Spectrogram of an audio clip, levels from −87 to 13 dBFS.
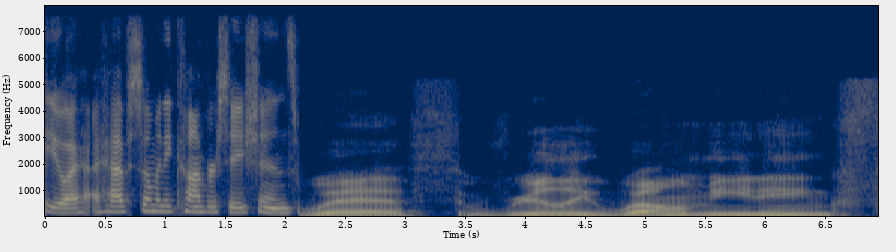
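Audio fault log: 2.12–6.95 s: wrong sample rate. The speech drops to one third speed and 19 semitones lower, which fits 48 kHz audio played at 16 kHz without conversion. On a spectrogram, harmonics and formants sit at a third of their height and stretch threefold in time.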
